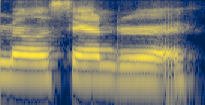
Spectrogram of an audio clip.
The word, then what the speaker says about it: Melisandre: well only because um you know you hear Melisandre that's how you pronounce her name you know talk about bringing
